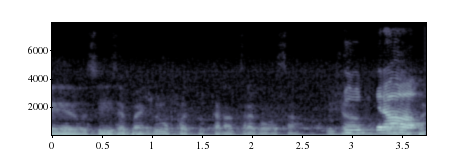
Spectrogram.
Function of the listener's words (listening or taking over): taking over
